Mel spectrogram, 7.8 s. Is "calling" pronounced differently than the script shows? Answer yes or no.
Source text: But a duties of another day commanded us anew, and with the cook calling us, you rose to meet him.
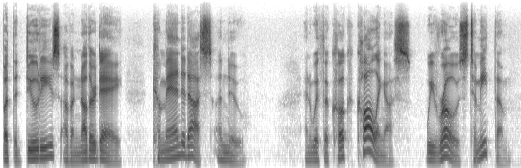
no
